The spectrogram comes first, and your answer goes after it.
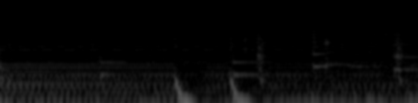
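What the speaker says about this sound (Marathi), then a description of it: "आता यामधलं पाणी आपण काढून घेऊ" Water draining off soya chunks after they have soaked and swelled, giving a few close, wet squishing drips and splashes over a soft background.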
